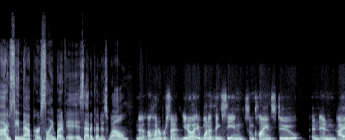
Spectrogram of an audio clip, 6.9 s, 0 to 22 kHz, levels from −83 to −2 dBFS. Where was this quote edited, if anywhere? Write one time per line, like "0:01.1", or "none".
0:01.3
0:02.0
0:02.6
0:04.4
